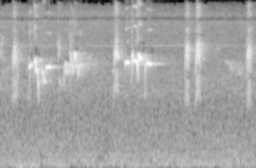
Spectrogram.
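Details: Sooty-headed bulbul song meant to lure other bulbuls: a few quick chirpy warbled phrases separated by short pauses, ending with isolated sharp notes.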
